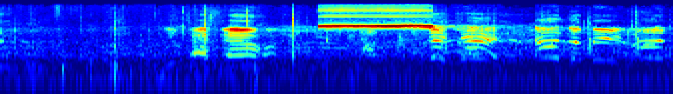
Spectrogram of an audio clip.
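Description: A referee's whistle blown once, about two seconds in, a single steady high-pitched blast lasting under a second. Shouting voices come before and after it.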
